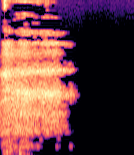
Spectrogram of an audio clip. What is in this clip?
Male voice exhaling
